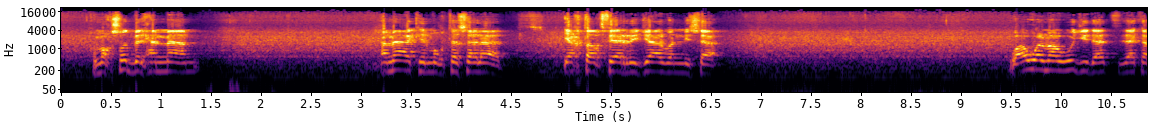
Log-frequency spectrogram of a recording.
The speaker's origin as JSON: {"language": "Arabic", "town": "Buraydah", "region": "Al-Qassim", "country": "Saudi Arabia", "tie": "born or raised there", "said": "الناس عندنا في البلد عندنا في بريدة خاص يسمونه برج"}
